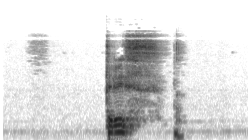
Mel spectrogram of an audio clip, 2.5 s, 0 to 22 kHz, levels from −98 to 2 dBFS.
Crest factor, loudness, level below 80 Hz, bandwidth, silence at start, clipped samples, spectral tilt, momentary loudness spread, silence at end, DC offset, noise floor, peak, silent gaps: 20 dB; -16 LUFS; -48 dBFS; 10.5 kHz; 1.05 s; under 0.1%; -3 dB/octave; 20 LU; 0.65 s; under 0.1%; -68 dBFS; -2 dBFS; none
